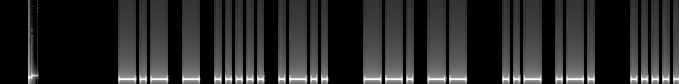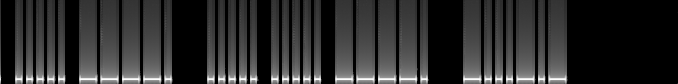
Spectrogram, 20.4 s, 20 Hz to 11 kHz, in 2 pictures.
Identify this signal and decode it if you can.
Morse code, heard as a keyed tone, about 15 wpm, 700 Hz. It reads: KT5L GM UR 559 559 <BK>
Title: SOTA QSO Practice 15wpm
